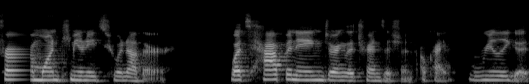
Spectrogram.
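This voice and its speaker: A woman speaks at a moderate pace with a New York accent. Her pitch sits fairly high. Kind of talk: online webinar teaching.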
